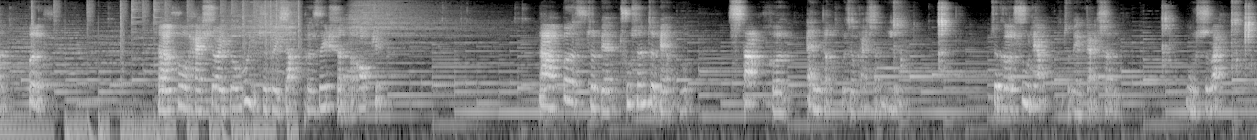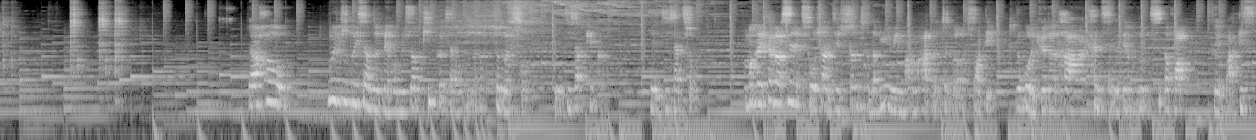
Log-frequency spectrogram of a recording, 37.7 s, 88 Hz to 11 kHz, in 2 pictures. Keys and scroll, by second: 13.2 0, 13.9 Return, 17.2 5, 18.6 typing, 19.7-20.1 typing, 20.4 Return.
